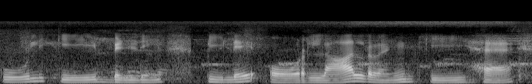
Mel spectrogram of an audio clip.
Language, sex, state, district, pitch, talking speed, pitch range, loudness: Hindi, male, Chandigarh, Chandigarh, 105 Hz, 100 wpm, 100-115 Hz, -21 LUFS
